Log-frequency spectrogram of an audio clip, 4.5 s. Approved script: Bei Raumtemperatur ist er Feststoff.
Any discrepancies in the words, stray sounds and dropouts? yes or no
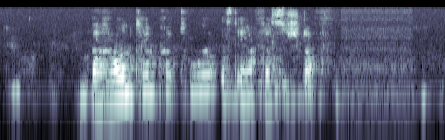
no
